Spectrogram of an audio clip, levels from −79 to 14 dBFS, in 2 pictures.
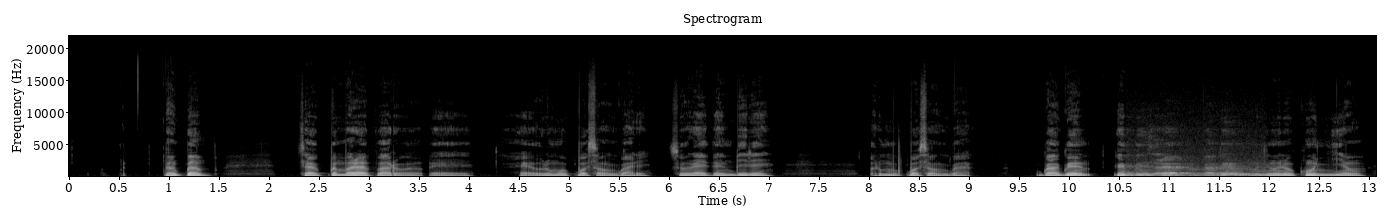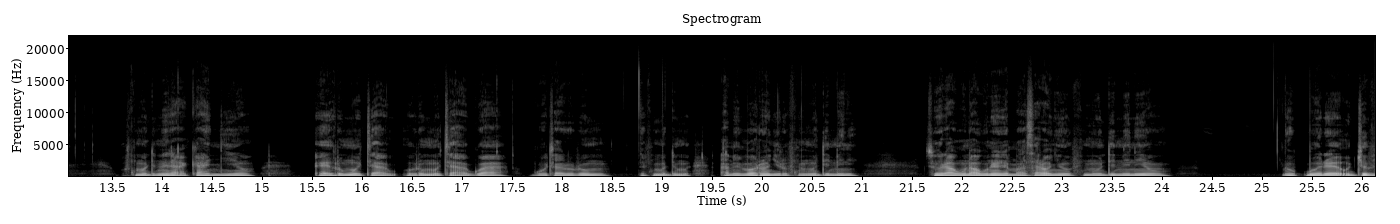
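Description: From 10.58 to 11.97 s the speech abruptly turns roomy and hollow, thinner in the bass, roughly 5 dB quieter, with background noise rising to about 25 dB below the speech, then snaps back. This is likely a switch to a distant microphone.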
